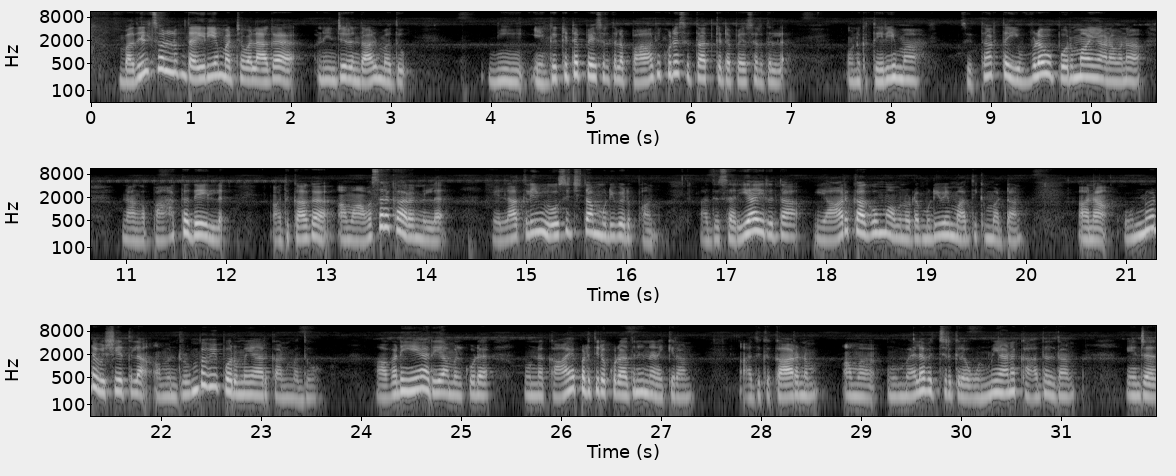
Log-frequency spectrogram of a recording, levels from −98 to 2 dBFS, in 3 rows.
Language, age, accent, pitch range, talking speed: Tamil, 30-49, native, 170-220 Hz, 115 wpm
